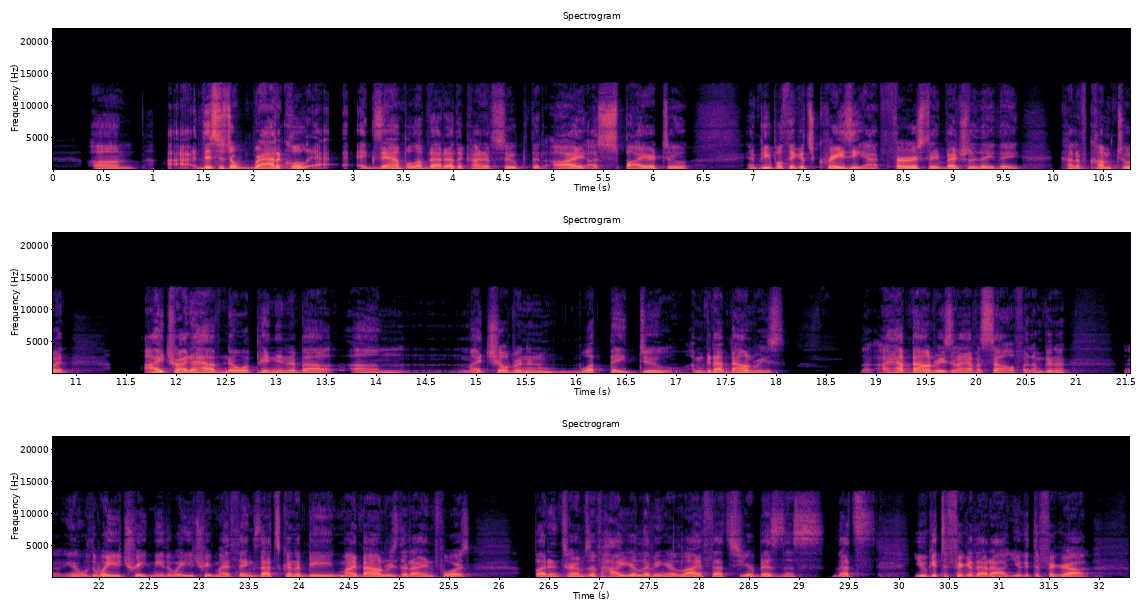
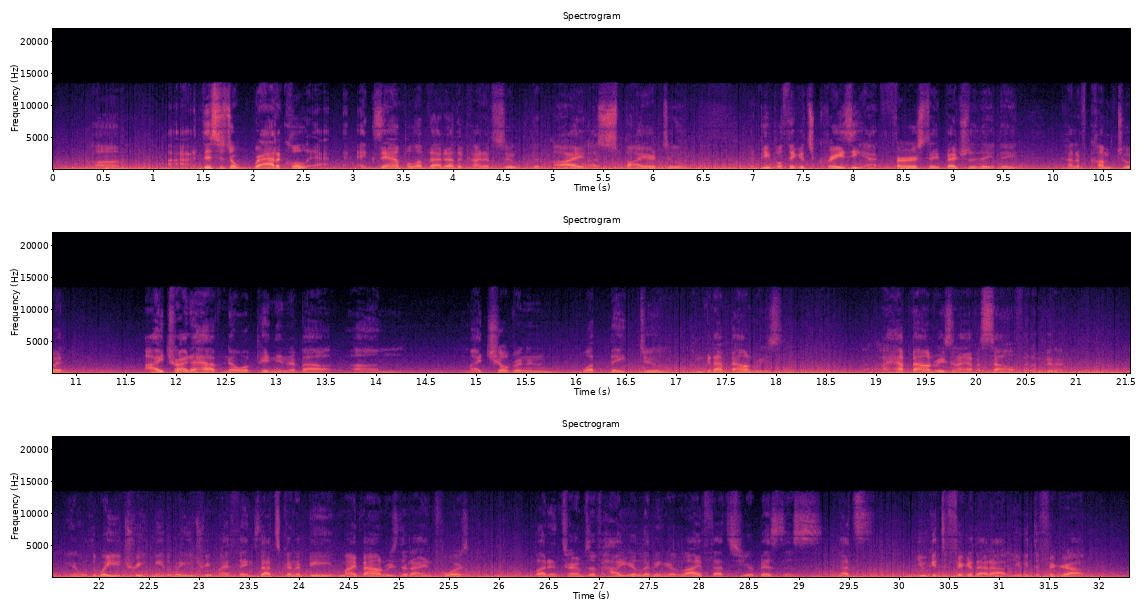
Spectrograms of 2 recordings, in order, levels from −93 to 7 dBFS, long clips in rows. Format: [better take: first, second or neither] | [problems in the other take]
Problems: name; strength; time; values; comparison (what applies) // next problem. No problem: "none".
first | wind noise on the microphone; heavy; 9 dB below the speech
